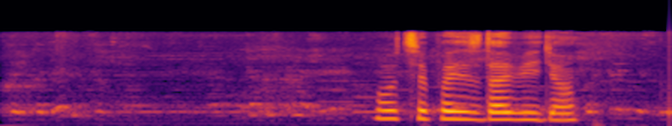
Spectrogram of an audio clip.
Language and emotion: Russian, neutral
